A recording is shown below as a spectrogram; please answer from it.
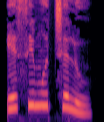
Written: ಎಸಿಮುಚ್ಚಲು

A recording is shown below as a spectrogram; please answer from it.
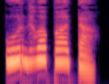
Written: ಊರ್ಧ್ವಪಾತ

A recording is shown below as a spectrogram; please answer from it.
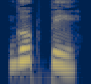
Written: ಗೊಪ್ಪೆ

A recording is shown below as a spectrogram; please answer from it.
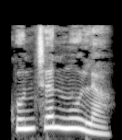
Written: ಕುಂಚನ್ಮೂಲ

